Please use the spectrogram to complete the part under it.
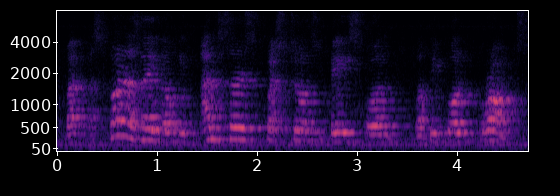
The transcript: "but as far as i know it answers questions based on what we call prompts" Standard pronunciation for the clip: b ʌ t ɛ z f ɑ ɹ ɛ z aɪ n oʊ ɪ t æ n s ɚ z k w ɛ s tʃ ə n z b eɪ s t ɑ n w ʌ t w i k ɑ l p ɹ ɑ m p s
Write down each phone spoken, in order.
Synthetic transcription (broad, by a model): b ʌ t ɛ s f ɑ ɹ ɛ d aɪ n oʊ ɪ t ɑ n s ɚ s k w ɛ s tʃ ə n s b eɪ s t ɑ n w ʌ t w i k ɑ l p ɹ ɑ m s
